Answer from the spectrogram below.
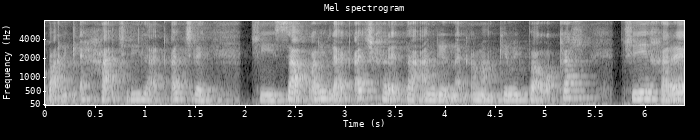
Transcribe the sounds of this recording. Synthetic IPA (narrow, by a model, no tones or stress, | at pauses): pa̰ʔɾikʼehχa̰ʔt͡ʃiɾiːlakʼat͡ʃɾe | t͡ʃisaχʼɓaɾiːlaakʼat͡ʃχaɾeʔt̪aʔanɾiːʔnakʼamaʔŋkimik̚paʔwa̰qeɾ | t͡ʃiɾiːχaɾeʔ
